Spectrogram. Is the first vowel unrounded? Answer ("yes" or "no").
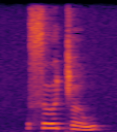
yes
